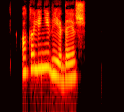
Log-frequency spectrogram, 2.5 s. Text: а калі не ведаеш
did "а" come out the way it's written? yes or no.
yes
